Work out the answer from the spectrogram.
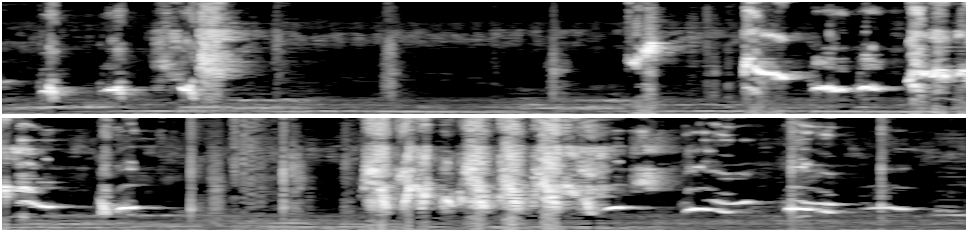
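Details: Ngentrok njambul song from a Banyuwangi greater green leafbird: sets of short repeated whistles, downward-sliding notes, then a long burst of dense buzzy chatter followed by varied whistled flourishes.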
